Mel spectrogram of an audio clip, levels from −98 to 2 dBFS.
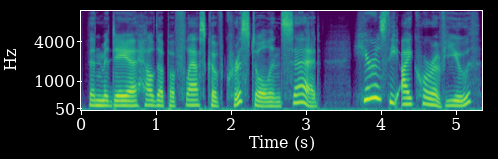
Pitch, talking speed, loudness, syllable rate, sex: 195 Hz, 180 wpm, -15 LUFS, 4.3 syllables/s, female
